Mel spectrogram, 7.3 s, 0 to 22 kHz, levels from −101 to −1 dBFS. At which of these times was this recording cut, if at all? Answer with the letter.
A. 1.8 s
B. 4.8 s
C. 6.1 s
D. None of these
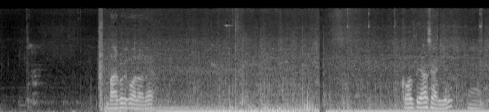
B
